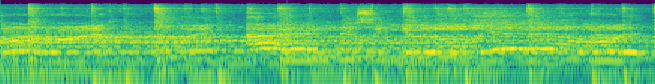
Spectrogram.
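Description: Live band playing, with acoustic and electric guitars, and a male voice singing long, wavering held notes over them.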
